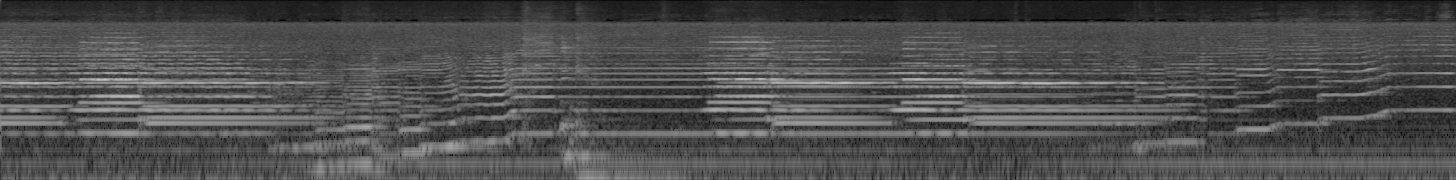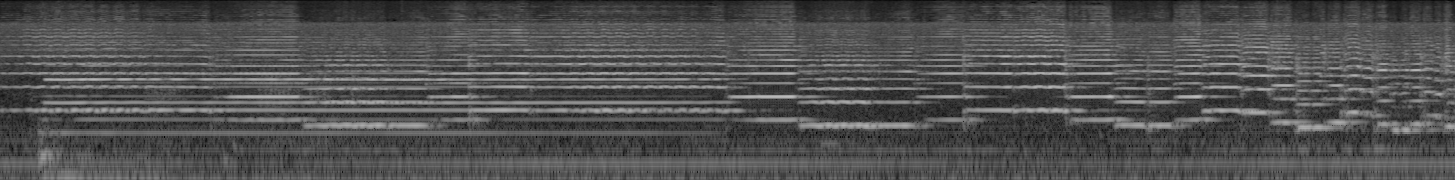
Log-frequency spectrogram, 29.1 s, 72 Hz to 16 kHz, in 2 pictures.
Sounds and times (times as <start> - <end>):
Violin, fiddle: 0.0 - 29.1.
